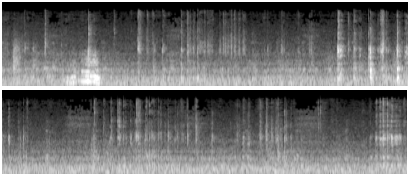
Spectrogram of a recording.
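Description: Thin wire being wound by hand onto a slotted spiderweb coil form, giving scattered small clicks and light rustling as it is threaded through the slots. A short hummed voice sound comes about two seconds in.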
